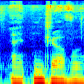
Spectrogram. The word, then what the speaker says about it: Ndlovu: How do you pronounce it? Ndlovu. Ndlovu.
